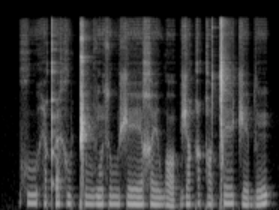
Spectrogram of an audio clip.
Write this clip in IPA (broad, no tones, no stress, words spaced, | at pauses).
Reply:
xuːhiqʼixu ǁuːvõsuːʃeː χeːwɒ | ʒæqiqɒ ǀeːt͡ʃe blĩ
